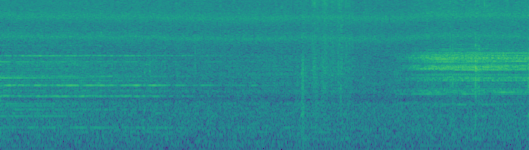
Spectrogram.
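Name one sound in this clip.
A pen tool taps lightly on a plastic sheet.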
